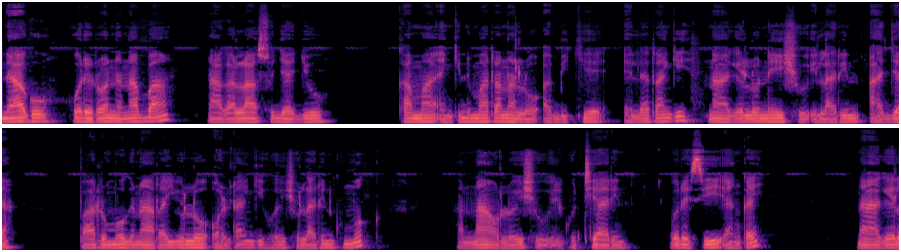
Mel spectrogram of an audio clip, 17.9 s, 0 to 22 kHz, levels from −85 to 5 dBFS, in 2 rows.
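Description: From 11.14 to 14.73 s the speech drops about 2 dB and gains faint hiss: digital radio blending to analogue FM over half-second cross-fades.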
